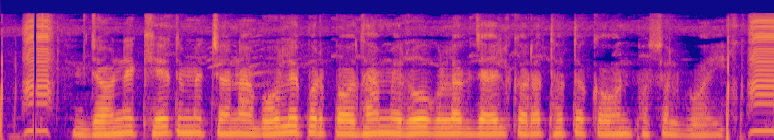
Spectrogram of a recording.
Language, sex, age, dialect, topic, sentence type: Bhojpuri, male, 18-24, Western, agriculture, question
